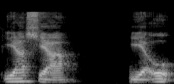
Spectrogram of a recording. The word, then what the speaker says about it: Yashayahu: But sa Yehudyat, basahin po natin as Yashayahu.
